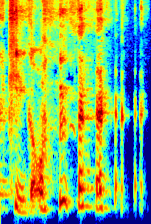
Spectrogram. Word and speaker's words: Kegel: I think either is acceptable, like Perfect. Kegel or Kegel.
